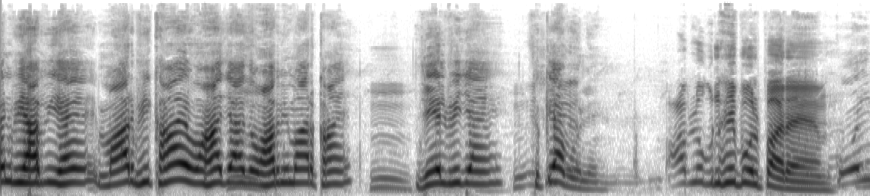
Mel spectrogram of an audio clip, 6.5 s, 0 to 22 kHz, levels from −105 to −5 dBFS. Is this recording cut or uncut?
uncut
